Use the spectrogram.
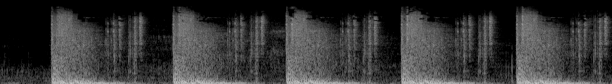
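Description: Five loud, broadband bursts of gunfire from a space base video game, spaced about a second apart, each sustained and decaying with a tail, with no voices over them.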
